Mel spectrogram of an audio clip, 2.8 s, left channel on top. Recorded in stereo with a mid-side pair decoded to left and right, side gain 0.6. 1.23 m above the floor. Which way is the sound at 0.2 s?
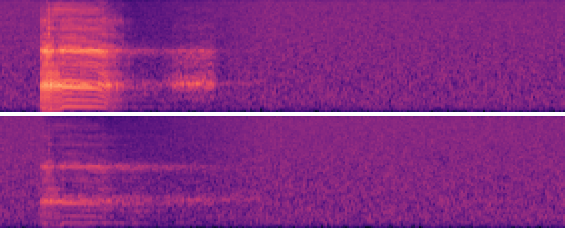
70° left.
